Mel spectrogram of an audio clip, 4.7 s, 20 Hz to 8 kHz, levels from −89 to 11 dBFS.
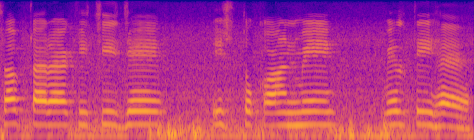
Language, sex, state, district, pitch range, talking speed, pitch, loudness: Hindi, female, Haryana, Jhajjar, 240-255 Hz, 115 wpm, 250 Hz, -14 LUFS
